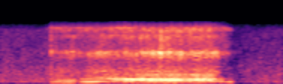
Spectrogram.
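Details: Man snoring: one low, vibrating snore on the in-breath, lasting under two seconds, against quiet room hiss; snoring.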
